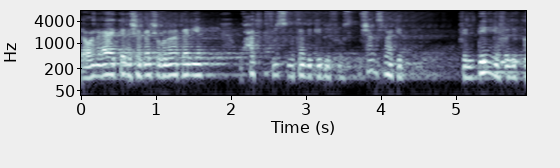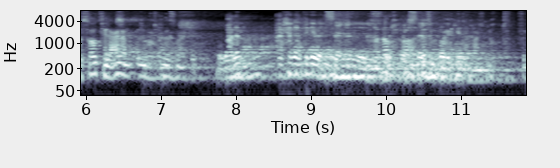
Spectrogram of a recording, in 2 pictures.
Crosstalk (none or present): present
